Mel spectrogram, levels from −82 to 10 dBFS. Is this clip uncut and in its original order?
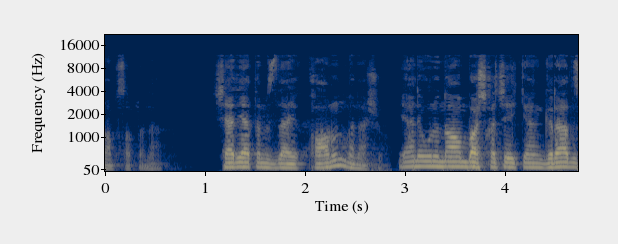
no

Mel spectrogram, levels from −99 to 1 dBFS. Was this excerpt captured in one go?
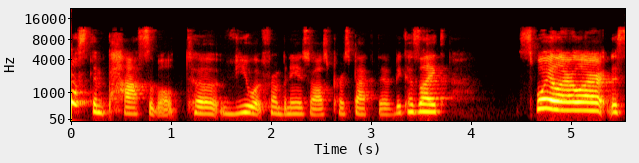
yes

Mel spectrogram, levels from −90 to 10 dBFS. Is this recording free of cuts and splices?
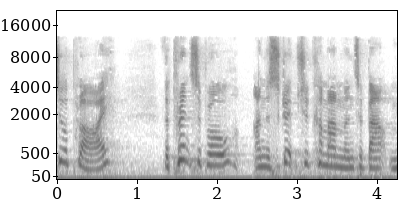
yes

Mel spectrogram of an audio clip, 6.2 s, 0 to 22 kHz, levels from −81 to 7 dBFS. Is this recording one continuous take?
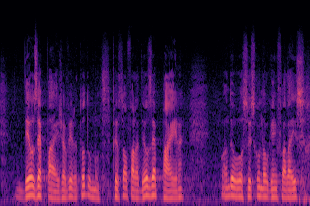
yes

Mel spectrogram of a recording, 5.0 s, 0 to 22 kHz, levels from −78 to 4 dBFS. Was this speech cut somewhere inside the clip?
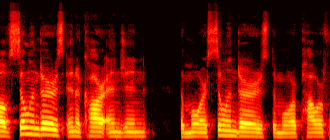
no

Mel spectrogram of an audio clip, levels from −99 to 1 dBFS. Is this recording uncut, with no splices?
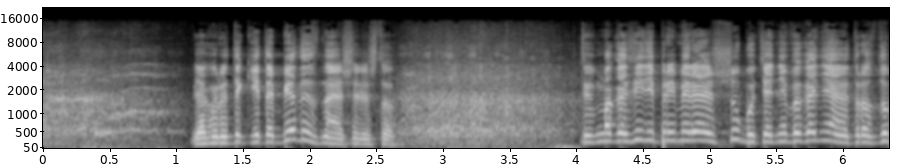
yes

